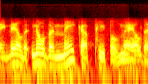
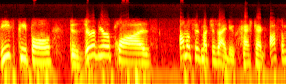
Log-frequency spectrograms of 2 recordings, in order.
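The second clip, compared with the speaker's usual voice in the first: pitched-up, self-praising, tossed-off short phrases; 6 semitones higher than usual. Showing an impression being worked on: Robert Downey Junior impression. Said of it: "like Robert Downey Junior I've been working on".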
